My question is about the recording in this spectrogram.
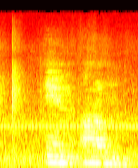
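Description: Chalk tapping twice sharply on a blackboard as a symbol is written, followed by a man's voice in two short drawn-out sounds.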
